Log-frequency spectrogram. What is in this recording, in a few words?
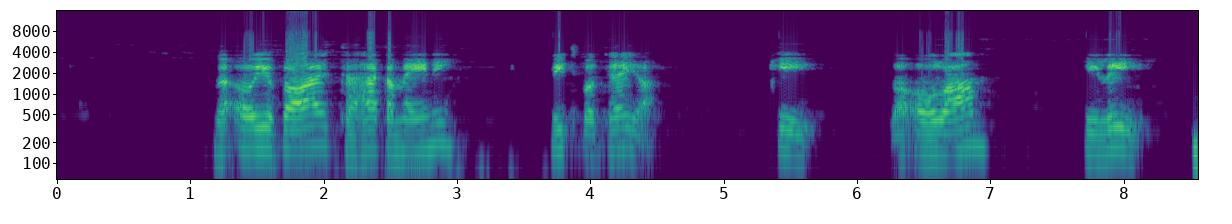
voice, hebrew language; Psalm 119:98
